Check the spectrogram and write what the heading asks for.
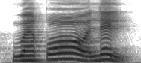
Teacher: لام زبر لام ساکن لل، لل قلقلہ نہیں کرنا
